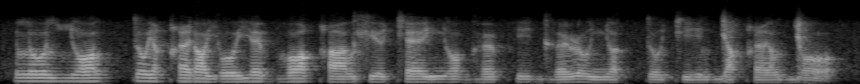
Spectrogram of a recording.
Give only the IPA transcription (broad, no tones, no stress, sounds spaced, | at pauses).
l o l ʎ ɔ lˠ tː o j qʰ i ɾ ɒ j o j ɛ bʱ ɔ qʰ a lˠ xʲ œ cʰ ɛ ɲ ɔ ɡʱ œ pʰ i ɡʱ ə ɭ o ɲ ɒ tː o cʰ i l ɟ a qʰ i lˠ ɟ ɔ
